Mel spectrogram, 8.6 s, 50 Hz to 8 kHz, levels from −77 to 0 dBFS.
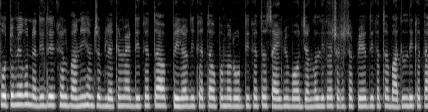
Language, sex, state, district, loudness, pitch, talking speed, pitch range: Bhojpuri, female, Uttar Pradesh, Ghazipur, -17 LUFS, 220 Hz, 215 wpm, 215-230 Hz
